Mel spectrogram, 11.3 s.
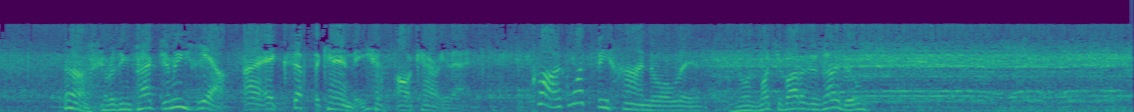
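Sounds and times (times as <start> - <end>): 
speech: 0.7 - 8.9
train station whistle: 7.2 - 11.3.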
